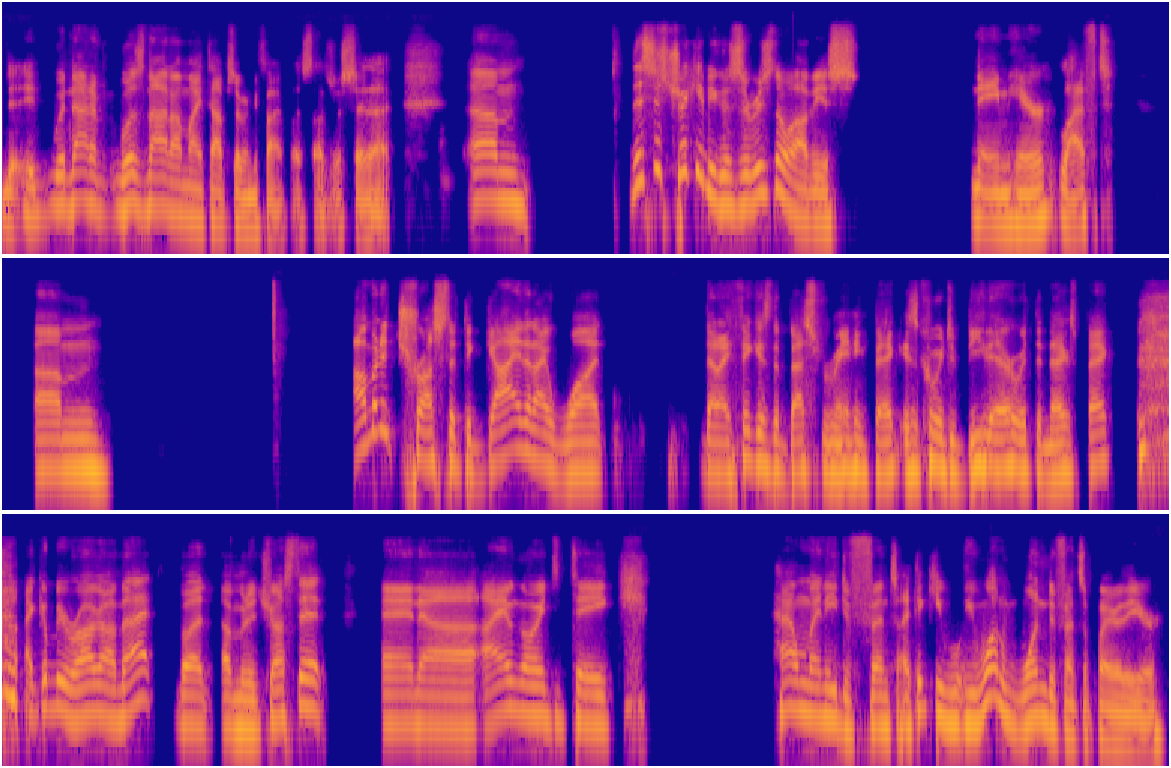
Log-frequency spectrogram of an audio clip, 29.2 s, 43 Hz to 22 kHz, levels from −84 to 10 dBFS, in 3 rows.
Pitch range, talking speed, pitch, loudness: 115-155 Hz, 175 wpm, 130 Hz, -17 LUFS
